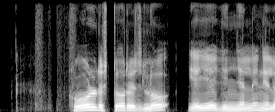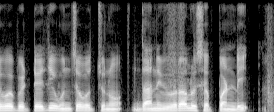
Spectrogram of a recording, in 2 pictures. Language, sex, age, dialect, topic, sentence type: Telugu, male, 18-24, Southern, agriculture, question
